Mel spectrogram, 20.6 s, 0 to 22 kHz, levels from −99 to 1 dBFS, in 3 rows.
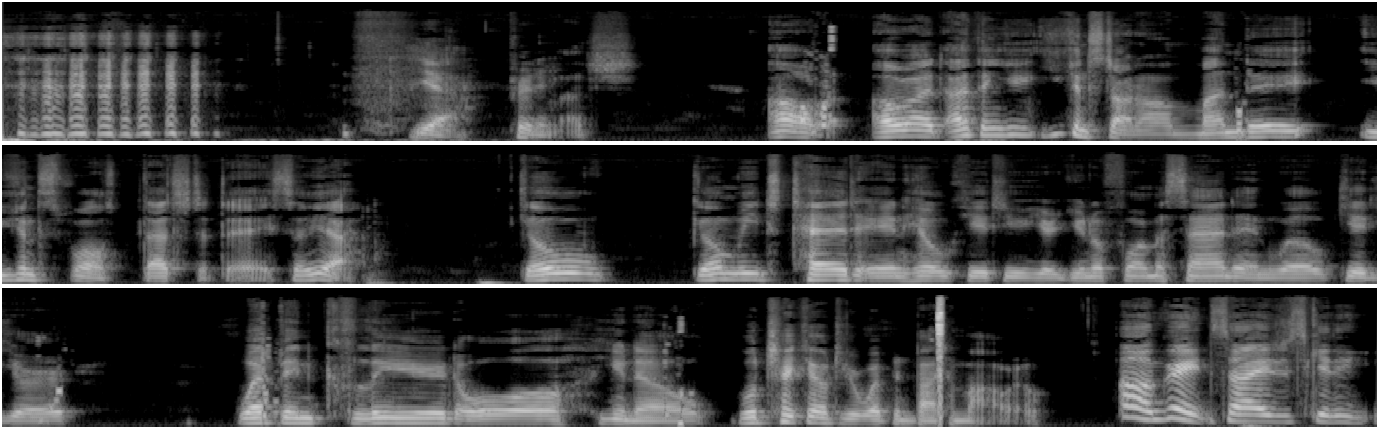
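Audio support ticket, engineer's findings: Corrupt frame decoded at 3.99–4.16 s, 6.17–6.23 s, 13.93–14.07 s, 15.04–15.15 s and 17.05–17.26 s: short chirpy noise bursts peaking around -15 to -25 dBFS. Decoder played damaged frames; flipped bits misplace energy across a few to several frame lengths.

Compressed frames skipped at 18.38–18.45 s: the speech jumps ahead by around 30 ms. Missing or rejected frames were dropped by the decoder.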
